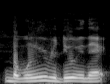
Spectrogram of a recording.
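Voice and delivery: ordinary delivery

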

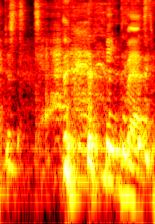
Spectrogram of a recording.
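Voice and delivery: high, slow, through laughter; laughing. Real, not acted. Gamer laughing at the tiny bonus, high and slow. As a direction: giggle the words out.

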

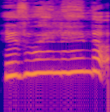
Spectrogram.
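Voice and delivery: high, loud, drawn-out coo; gushing. Retold or imitated. Fan reacting to Jean Valjean's kind gesture, gushing. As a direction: coo it with exaggerated tenderness.

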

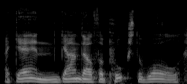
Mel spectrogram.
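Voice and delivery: ordinary delivery, nothing marked

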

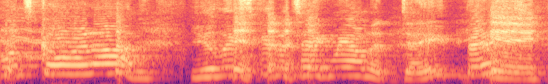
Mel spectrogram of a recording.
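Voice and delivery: high-pitched sarcastic goading; retold going off. Worker taunting his boss, high mock indignation. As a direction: needle him, pitch well up. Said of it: "start going off on him".

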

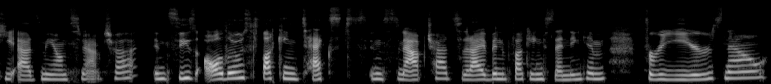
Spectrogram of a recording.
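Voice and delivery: normal talking voice

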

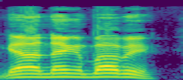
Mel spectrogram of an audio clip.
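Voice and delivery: hint of a drawling Texas dad complaining; lightly voiced Hank Hill rant. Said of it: "Hank Hill".

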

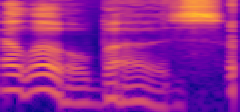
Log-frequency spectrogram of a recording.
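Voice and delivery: low, slow "Hello, Buzz"; deep drawn-out cartoon cat. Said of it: "That wasn't bad".

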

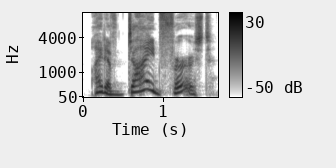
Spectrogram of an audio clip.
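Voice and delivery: high, slow emphatic cry; impassioned cry. A narrator's reading. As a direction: cry it out, stretching the words. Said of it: "Madge cried".

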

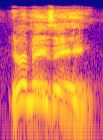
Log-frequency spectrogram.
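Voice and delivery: squeaky high, excited compliment; high gushing praise. Real, not acted. Caller to host, gushing high and excited. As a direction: gush it up high.

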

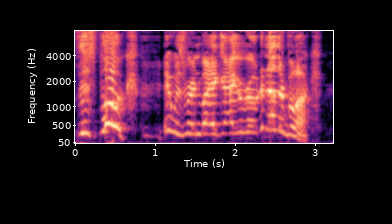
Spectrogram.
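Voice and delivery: high, loud hammed-up outburst; overexcited dad. Dad telling his unimpressed son about a book, overexcited. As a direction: gush in amazement, voice way up.

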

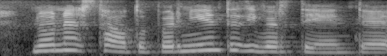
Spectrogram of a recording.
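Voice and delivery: usual speaking voice

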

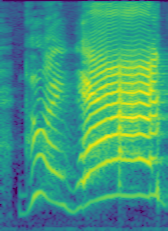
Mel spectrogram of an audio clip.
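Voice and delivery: very high, very loud hammed-up disbelief; mock incredulous shriek. Imitating a reaction to the teacher's major, mock incredulous yell. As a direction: blurt it out way up high, playfully appalled.

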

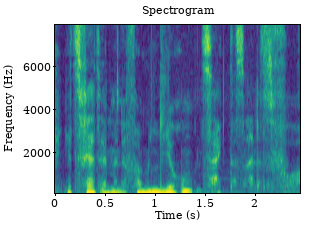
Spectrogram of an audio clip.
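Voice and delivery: low, unvoiced gossip whisper; hushed whisper about family; whispered aside. Real, not acted. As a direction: whisper it like a secret.

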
